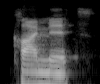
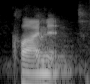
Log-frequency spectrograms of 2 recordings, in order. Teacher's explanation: The ATE at the end of this word, it just sounds like the schwa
